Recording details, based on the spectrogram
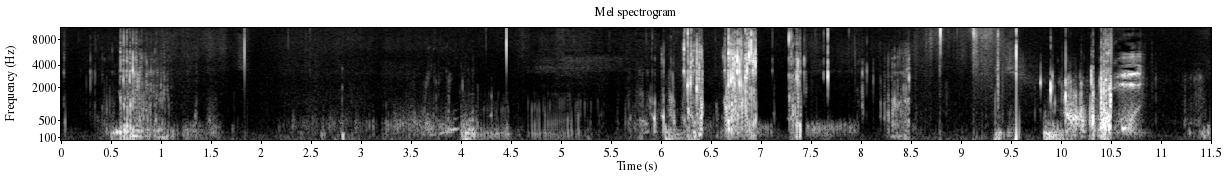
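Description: Irregular gurgling and rumbling belly noises with squelching bursts; ordinary stomach growling from hunger.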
